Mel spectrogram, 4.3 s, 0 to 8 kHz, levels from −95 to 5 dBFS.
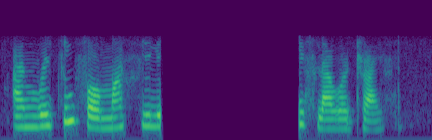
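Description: Right from the start the whole thing sits behind AMR narrowband mobile coding: nothing above 3.6 kHz, a thin band from about 200 Hz up, and a plainly buzzy, synthetic edge to the speech. That level of damage fits a low bitrate, somewhere near 8 kbps. Then at 1.6 s the audio drops out to dead silence, with no room tone at all, until it cuts back in at 2.99 s, roughly 1.4 s gone. The likely cause is lost input, with the recorder writing silence through the gap.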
